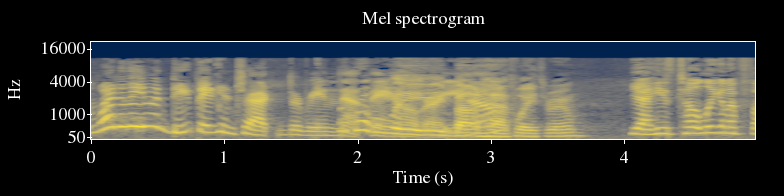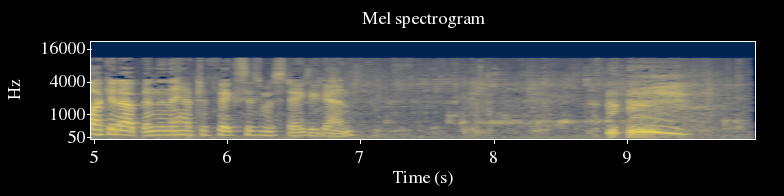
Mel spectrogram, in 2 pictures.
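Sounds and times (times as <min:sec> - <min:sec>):
speech: 0:00.0 - 0:07.2, 0:08.9 - 0:09.6
drink poured into a glass: 0:06.9 - 0:09.9.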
